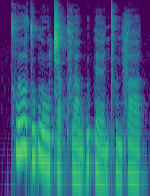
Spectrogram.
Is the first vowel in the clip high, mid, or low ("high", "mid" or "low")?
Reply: mid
